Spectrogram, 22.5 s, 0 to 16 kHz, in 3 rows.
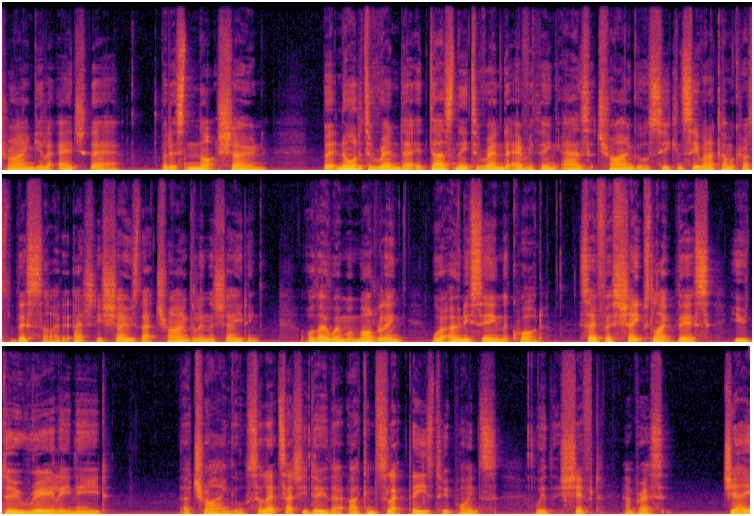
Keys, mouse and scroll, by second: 1.3-3.0 middle drag, 4.3-7.3 middle drag, 10.1-12.3 middle drag, 13.1-18.1 middle drag, 18.1 click, 20.3 shift+click.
